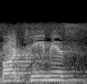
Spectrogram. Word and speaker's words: Bartimaeus: our uh friend tonight as we know him as barus some pronounce it bartimus while we find him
